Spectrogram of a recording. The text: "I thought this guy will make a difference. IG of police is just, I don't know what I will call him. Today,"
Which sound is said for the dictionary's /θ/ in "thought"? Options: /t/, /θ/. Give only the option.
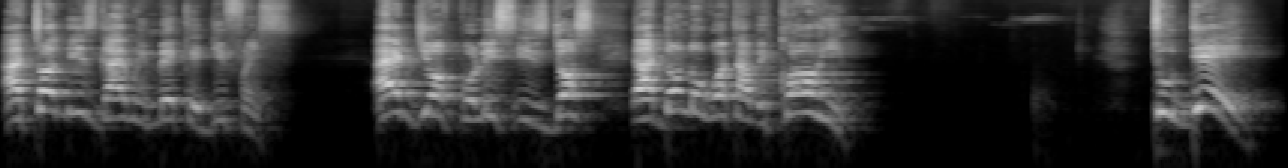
/t/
